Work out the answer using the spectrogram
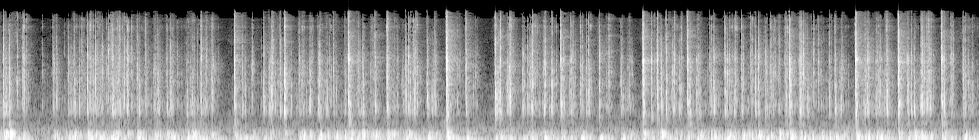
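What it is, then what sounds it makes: Plastic computer keyboard. Fast typing with the fingertips of both hands on a hollow black plastic Logitech keyboard. It makes a dense, steady run of quick, dry clicks with a bright top and a hollow low thump under each keystroke, plus brief pauses near the start and middle. Each click dies away almost at once.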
